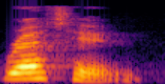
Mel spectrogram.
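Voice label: "rutting", English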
